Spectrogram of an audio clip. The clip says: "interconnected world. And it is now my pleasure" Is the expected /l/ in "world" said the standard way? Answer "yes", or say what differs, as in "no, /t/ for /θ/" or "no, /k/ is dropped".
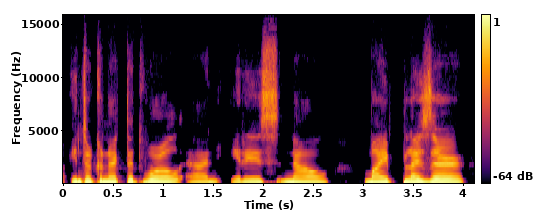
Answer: yes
